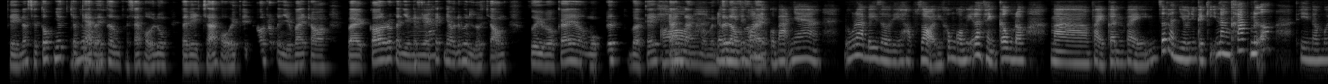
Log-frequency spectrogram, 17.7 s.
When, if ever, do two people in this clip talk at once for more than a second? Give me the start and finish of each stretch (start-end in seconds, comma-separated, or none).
8.8-10.2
